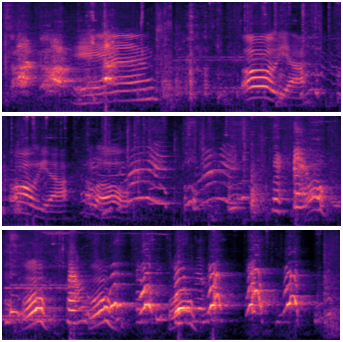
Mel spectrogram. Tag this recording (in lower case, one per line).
speech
